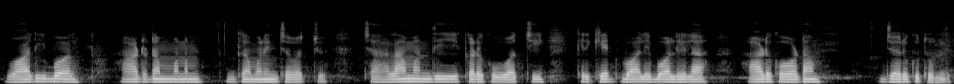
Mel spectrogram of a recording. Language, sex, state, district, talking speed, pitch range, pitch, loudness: Telugu, male, Andhra Pradesh, Srikakulam, 80 wpm, 120-125 Hz, 125 Hz, -17 LUFS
